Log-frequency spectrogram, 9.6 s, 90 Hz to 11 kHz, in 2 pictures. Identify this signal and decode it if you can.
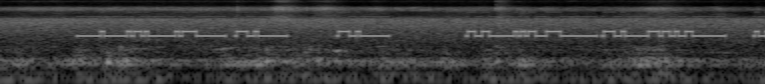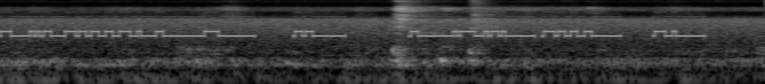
TTY/TDD text telephone tones (45.45 baud Baudot), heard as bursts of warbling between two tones, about 400 Hz shift, 1600 Hz centre, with phone line noise and the noise inside a subway train. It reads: DENNISON WAS INVOLVED IN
